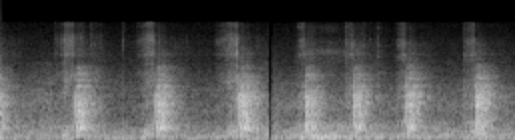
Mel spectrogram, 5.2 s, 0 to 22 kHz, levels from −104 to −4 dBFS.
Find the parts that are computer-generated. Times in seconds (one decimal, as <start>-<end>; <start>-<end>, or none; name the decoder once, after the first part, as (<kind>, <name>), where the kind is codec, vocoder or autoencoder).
none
